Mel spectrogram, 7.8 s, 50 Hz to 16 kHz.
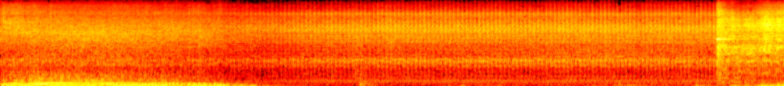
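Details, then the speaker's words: Datsun 240Z first start after build, with an aggressive camshaft: heavy, uneven loping idle with a deep thump for about two seconds before fading out. "she sounds pretty nasty that Cam's pr"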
